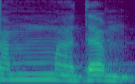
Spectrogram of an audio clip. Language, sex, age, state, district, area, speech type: Malayalam, female, 30-45, Kerala, Kasaragod, urban, read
